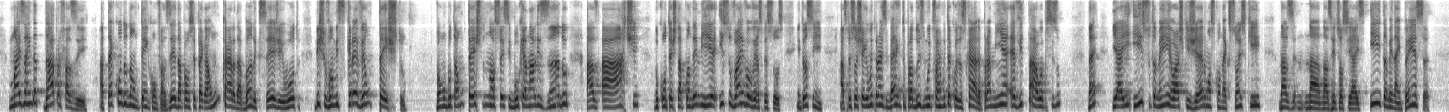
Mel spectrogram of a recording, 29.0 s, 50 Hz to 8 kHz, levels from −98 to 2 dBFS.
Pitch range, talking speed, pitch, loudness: 185-245 Hz, 190 wpm, 210 Hz, -16 LUFS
